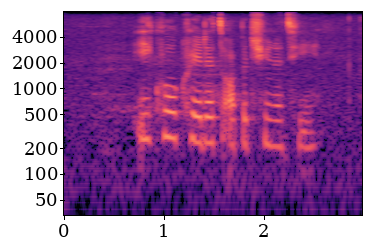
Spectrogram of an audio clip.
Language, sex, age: English, female, 21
